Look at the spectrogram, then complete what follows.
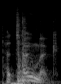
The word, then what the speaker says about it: Potomac: say with absolute confidence it is pronounced Potomac if only the tone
